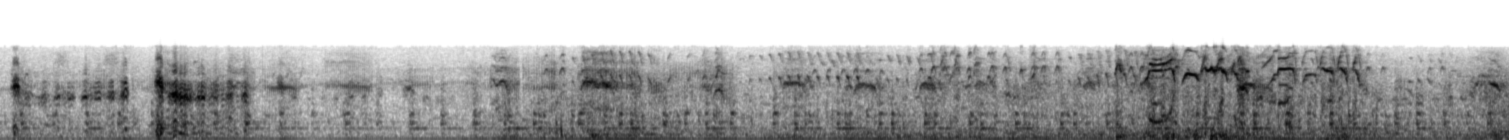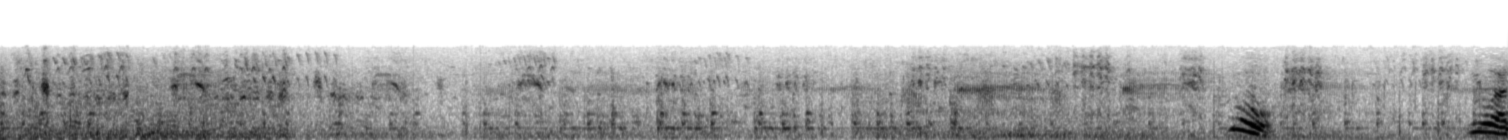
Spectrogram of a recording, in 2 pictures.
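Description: Animal and bird calls, a busy mix of short gliding cries that is densest about twelve seconds in, with one long falling call near the end.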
